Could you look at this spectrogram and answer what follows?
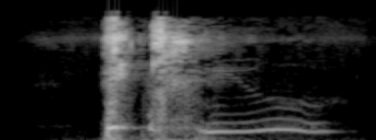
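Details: Two rapid, explosive sneezes with a brief voiced trailing sound, part of a sneezing fit in a person with a cold and blocked nose, set off by sniffing a tiny bit of black pepper.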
